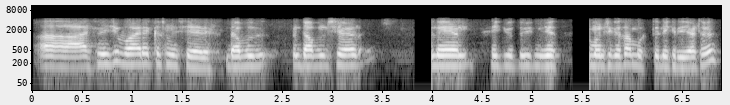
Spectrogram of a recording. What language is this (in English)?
Kashmiri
